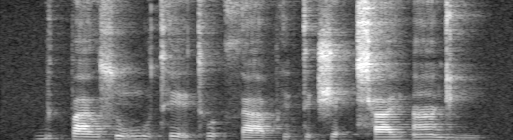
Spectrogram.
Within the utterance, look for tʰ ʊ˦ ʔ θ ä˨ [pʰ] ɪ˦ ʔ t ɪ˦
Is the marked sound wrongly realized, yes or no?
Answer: no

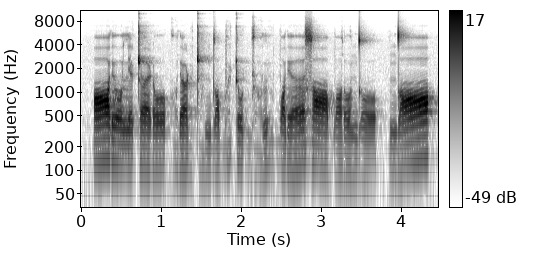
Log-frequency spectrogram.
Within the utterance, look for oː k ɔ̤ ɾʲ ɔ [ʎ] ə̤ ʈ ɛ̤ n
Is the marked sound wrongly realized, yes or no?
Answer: yes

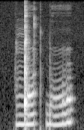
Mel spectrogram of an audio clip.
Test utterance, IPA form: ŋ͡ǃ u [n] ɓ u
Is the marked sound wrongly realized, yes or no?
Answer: yes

